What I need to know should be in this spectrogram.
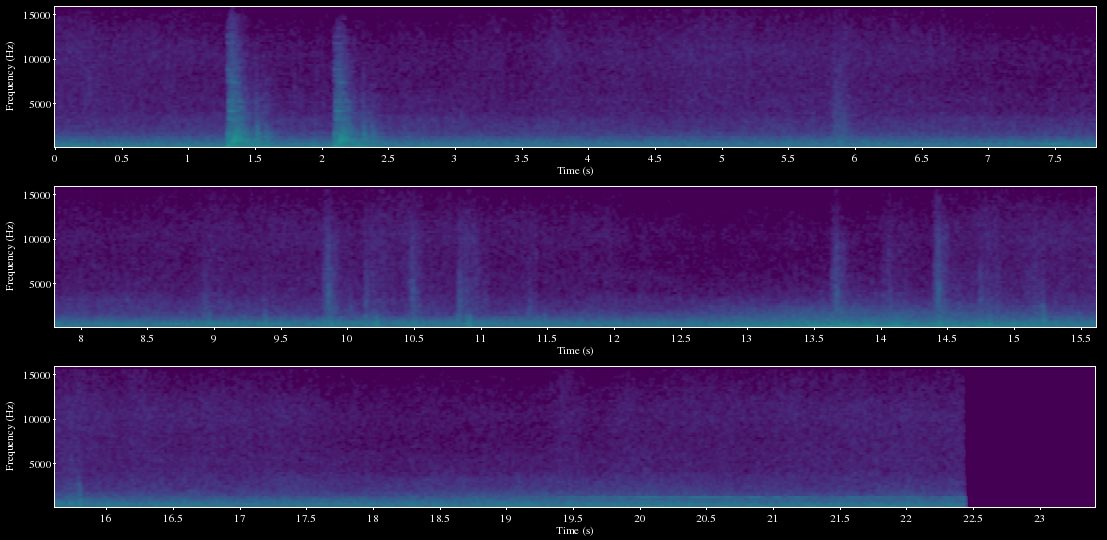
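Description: Wind blows steadily, carrying snow.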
